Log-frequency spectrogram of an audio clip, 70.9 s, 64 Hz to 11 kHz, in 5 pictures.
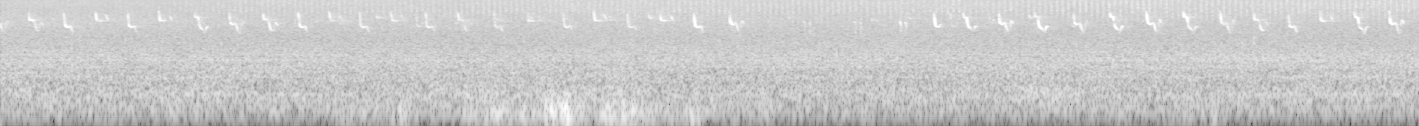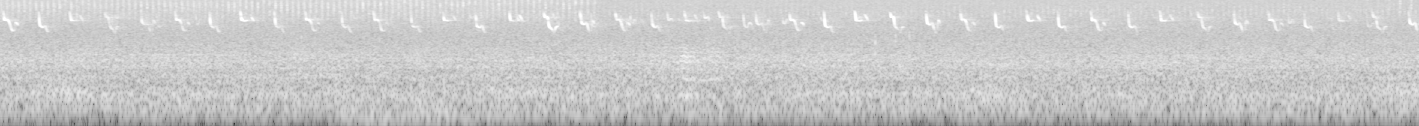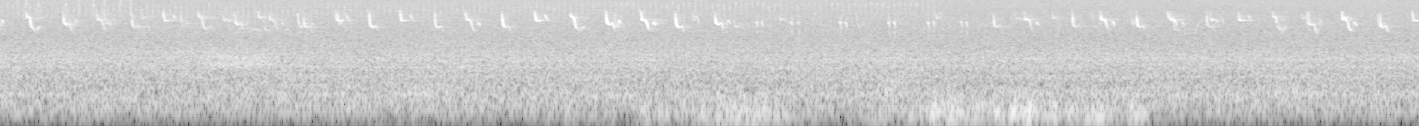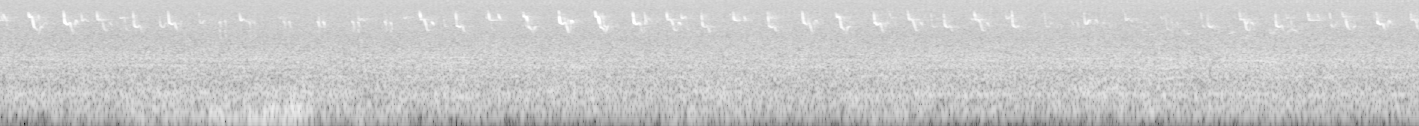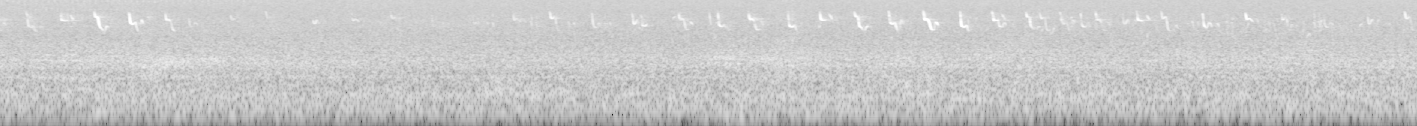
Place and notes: An Sanctoir, Bawnaknockane, Ballydehob, Co. Cork, Ireland - Soundwalk at An Sanctóir on World Listening Day 2021
To celebrate World Listening Day, an annual event since 2010, a soundwalk was organized in the secluded nature reserve at An Sanctóir in the heart of West Cork. Seven participants took their ears for a walk and enjoyed a beautiful afternoon.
